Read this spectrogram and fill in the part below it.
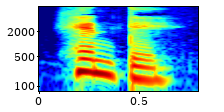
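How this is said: The first sound is a very soft h. This is how it sounds in Central America and the Caribbean. "In Central America and the Caribbean, it is even softer"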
